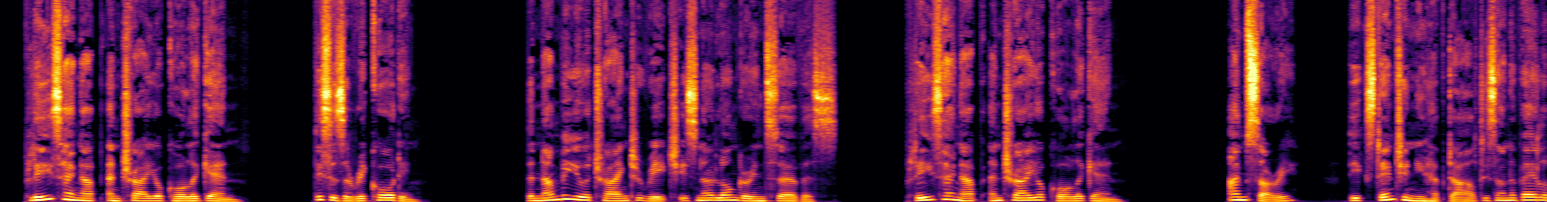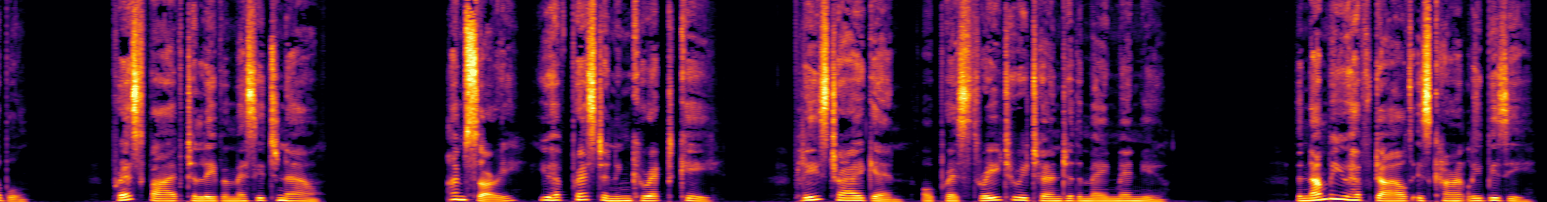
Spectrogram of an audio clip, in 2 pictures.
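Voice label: English Australian F IVR, accent of australia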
